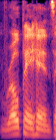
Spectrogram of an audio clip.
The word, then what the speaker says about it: Roope Hintz: Because like, you know, you could trade Rupe Hint, Roope Hintz. I guess I should say his name right.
